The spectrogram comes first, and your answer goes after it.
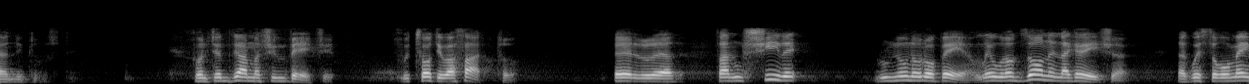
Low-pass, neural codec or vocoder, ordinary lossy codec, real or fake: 5.4 kHz; codec, 16 kHz, 0.5 kbps, FunCodec, trained on LibriTTS, 25 frames a second; none; fake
